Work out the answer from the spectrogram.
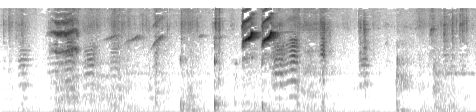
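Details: Male Lady Gouldian finches: short high chirps and thin harmonic notes in scattered bursts, with two bright, sharp high notes near the middle and soft clicks and rustles between phrases.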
